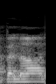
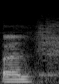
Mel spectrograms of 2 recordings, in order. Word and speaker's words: Bernard: That's the singer of this song, and produced by Bernard Edwards from Chic. Nice one. His name is pronounced Bernard, by the way, not Bern.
